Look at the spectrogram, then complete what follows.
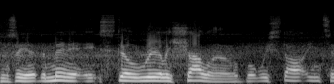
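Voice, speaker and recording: A man with a Barnsley accent talks at a moderate pace in a fairly high pitch. His intonation is flat and monotone, and there is noticeable background noise. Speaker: woodturner. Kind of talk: live stream tutorial. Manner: casual, chatty.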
